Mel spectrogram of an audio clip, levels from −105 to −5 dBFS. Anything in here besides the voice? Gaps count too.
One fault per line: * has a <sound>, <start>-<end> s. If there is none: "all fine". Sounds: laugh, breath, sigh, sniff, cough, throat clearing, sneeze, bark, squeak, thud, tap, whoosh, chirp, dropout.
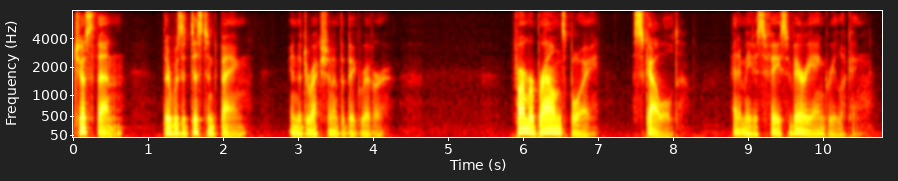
all fine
